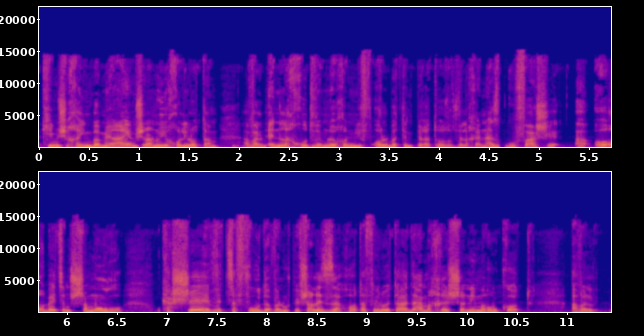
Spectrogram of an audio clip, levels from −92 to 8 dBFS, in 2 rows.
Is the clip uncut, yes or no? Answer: no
